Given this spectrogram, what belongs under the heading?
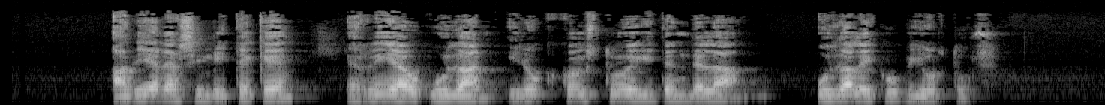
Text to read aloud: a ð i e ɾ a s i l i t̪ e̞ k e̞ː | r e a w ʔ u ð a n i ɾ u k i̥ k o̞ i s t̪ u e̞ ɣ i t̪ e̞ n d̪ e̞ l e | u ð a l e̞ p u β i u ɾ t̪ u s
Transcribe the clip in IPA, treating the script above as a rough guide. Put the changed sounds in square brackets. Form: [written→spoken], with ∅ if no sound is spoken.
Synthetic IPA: a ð i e ɾ a s i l i t̪ e̞ k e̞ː | r [e→i] a w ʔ u ð a n i ɾ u k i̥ k o̞ i s t̪ u e̞ ɣ i t̪ e̞ n d̪ e̞ l [e→a] | u ð a l e̞ [p→k] u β i u ɾ t̪ u s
